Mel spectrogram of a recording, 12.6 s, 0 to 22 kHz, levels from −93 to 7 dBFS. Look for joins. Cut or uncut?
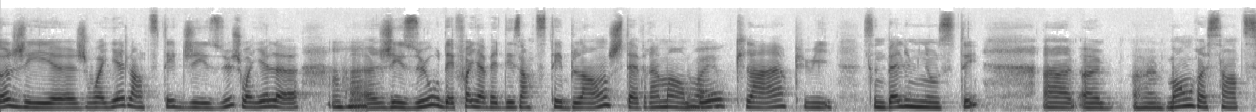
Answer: uncut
